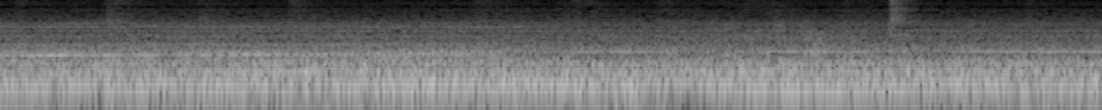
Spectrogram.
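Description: SRT Red Line electric commuter train running: a steady rumble and hiss with faint thin steady tones above it.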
